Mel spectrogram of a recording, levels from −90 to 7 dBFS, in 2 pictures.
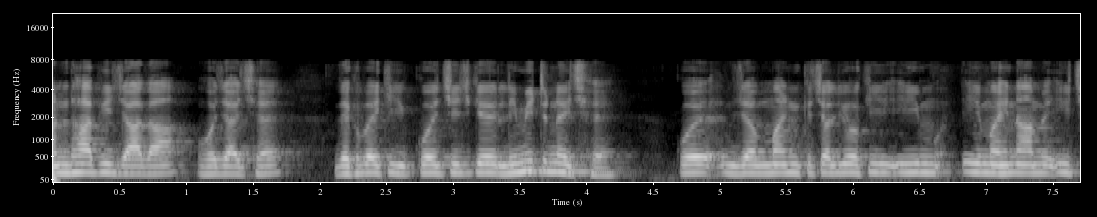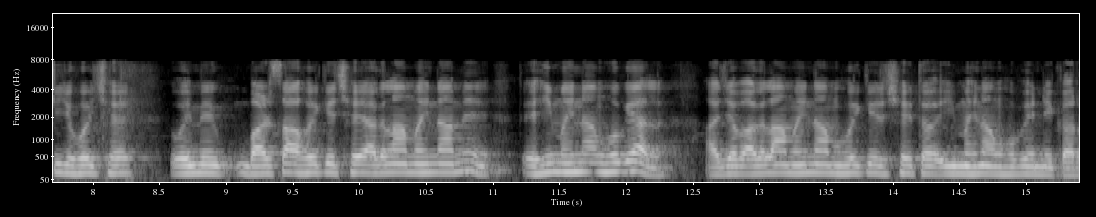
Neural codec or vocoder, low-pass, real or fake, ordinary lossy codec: none; none; real; none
